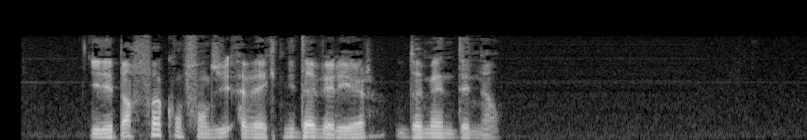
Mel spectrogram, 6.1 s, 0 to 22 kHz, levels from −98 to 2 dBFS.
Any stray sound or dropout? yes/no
no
